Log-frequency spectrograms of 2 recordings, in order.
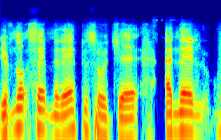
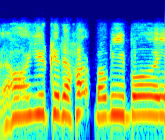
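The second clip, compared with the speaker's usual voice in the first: put-on, high-pitched, frantic screaming, going mental; 11 semitones higher than usual. Retelling a mum going mental after a minor car crash, imitating mum screaming. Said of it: "running round and screaming at them, going mental".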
